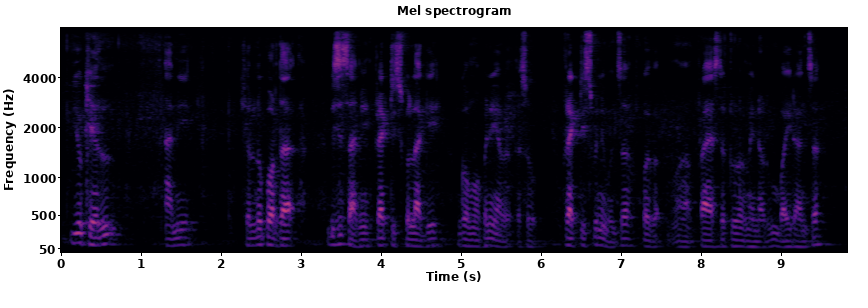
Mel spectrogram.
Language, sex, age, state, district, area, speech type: Nepali, male, 18-30, West Bengal, Darjeeling, rural, spontaneous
